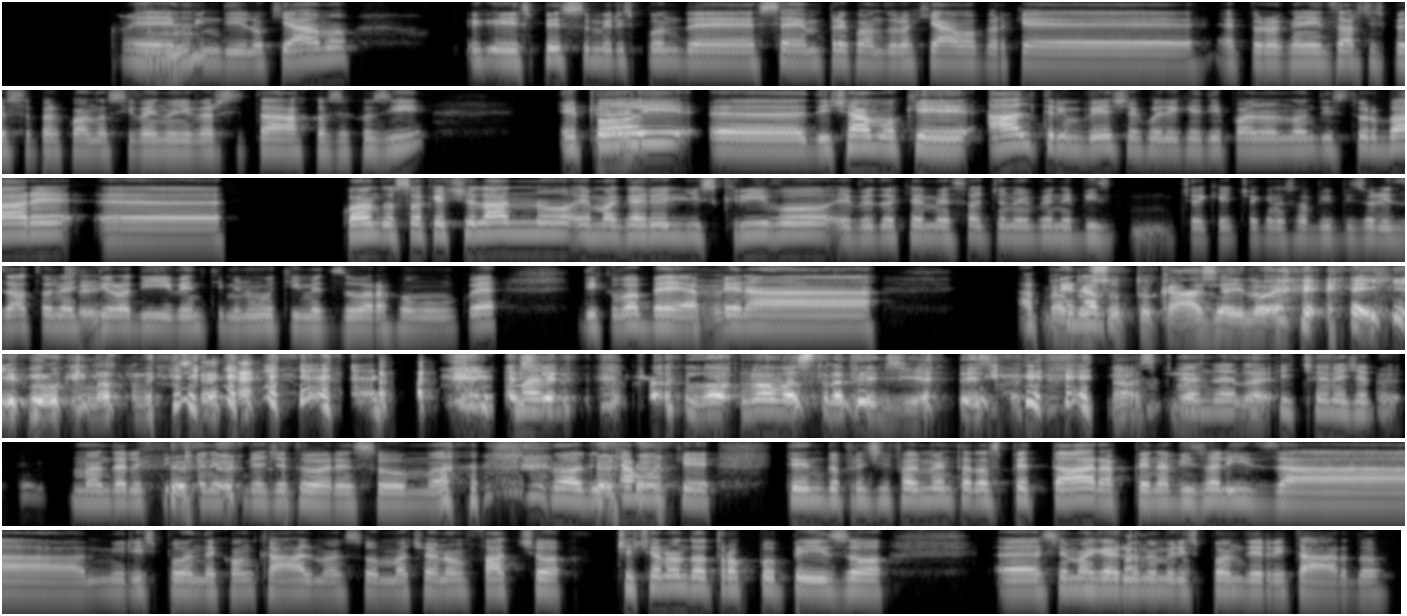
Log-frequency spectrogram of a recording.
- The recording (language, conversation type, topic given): Italian, podcast, Come gestisci le notifiche sul telefono?
- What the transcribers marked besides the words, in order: "Okay" said as "kay"; "cioè" said as "ceh"; tapping; chuckle; laughing while speaking: "e e gli urlo nuo nuova strategia"; unintelligible speech; chuckle; chuckle; drawn out: "visualizza"; "cioè" said as "cho"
